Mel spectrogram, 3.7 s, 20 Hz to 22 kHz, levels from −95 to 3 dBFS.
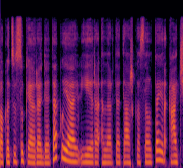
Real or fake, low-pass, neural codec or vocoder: fake; 14.4 kHz; codec, 44.1 kHz, 2.6 kbps, SNAC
